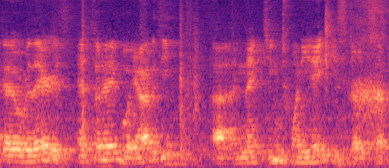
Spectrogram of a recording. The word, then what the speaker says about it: Boiardi: His name is pronounced a little differently. It's Hector Boiardi.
